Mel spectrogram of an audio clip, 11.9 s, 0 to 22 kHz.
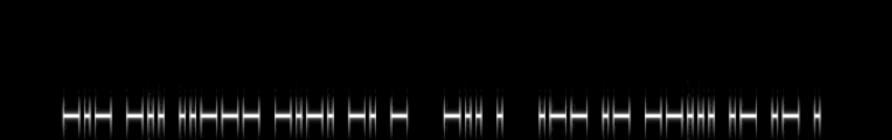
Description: Morse code, heard as a keyed tone, about 17 wpm, 700 Hz. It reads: KD2CNT DE WA7AAE
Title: USA Callsign DE Callsign - 6 Characters - 17wpm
